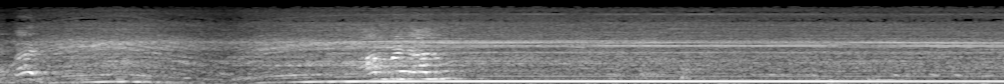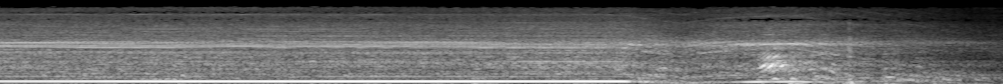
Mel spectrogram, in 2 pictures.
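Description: Handheld electric air blower motor running with a steady whine, blowing air up through a funnel to hold a ball aloft. It gives a short burst about half a second in, spins up about two seconds in, runs steadily for about ten seconds, shuts off, and gives one more short burst near the end.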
